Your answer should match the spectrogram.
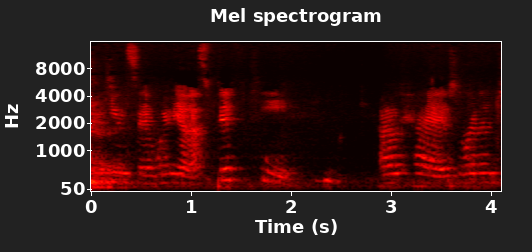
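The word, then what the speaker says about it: quince: it's actually kinsey so it's not one of the math problems so it's a little bit of a trickier one and it's harder to pronounce too with the q so it's kinsey okay so we're going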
